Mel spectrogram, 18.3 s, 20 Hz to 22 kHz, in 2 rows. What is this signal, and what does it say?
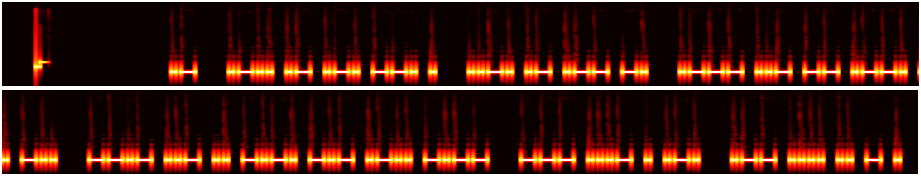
Morse code, heard as a keyed tone, about 25 wpm, 700 Hz. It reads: A LARGE FAWN JUMPED QUICKLY OVER WHITE
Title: Pangram Challenge v2 - 25wpm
